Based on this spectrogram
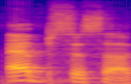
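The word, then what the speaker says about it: abscissa: ये जो Y axis की जो लाइन है ना बेटा, इसको हम लोग बोलते हैं एब्सिसा। क्या बोलते हैं बेटा, एब्सिसा, एब्सिसा। ठीक है, एब्सिसा। आप इसको इसका जो स्पेलिंग है वो चेक कर लेना, गलत भी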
